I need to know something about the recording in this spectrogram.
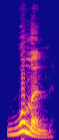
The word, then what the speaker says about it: woman: Okay, the seventh way that we can pronounce O in English is O. O. Like in the word woman. Wo. O. Woman.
